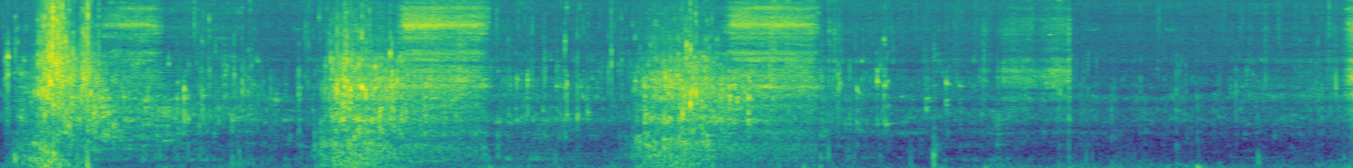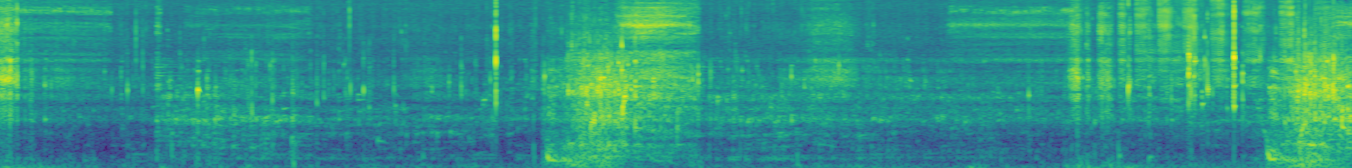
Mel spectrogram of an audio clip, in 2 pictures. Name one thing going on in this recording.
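Bubbles rush and gurgle as a diver breathes out underwater through a regulator.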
